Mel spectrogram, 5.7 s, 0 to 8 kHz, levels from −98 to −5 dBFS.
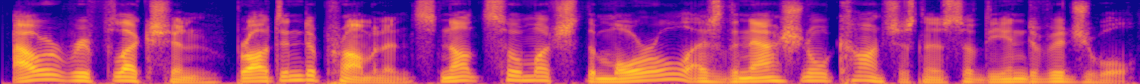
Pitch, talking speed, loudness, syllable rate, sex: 115 Hz, 180 wpm, -21 LUFS, 5.6 syllables/s, male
